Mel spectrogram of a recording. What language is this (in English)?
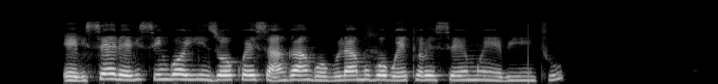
Ganda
